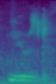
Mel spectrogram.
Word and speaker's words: used: that's not the verb the verb is use to use something with the verb we pronounce that letter as a z sound so z is voiced and in the past it is continuing to be voiced used so again extra syllable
